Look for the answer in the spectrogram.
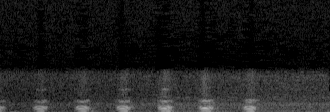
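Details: Barred owl in Midtown Tulsa, caught on a live feed camera, giving six evenly spaced, mellow hoots about a third of a second apart. The sound is fairly faint, over a quiet background.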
